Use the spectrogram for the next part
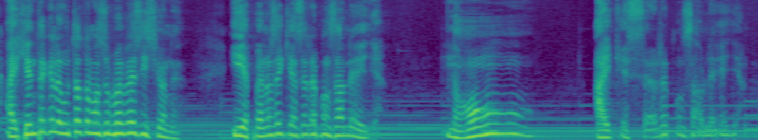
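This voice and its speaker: A man preaching, his voice sitting high for a man. He tells stories as he preaches and slips into character voices. Soft music plays faintly behind him. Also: moderate pace. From Paraguay. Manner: storytelling, acts out voices in anecdotes. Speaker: pastor. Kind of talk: sermon.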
